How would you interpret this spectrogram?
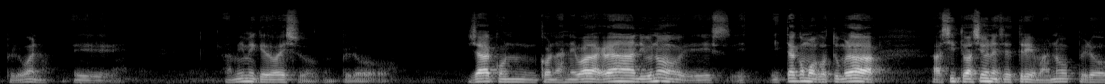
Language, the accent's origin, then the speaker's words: Spanish; Patagonia, Argentina; Más de lo que somos como patagónicos, ¿no?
